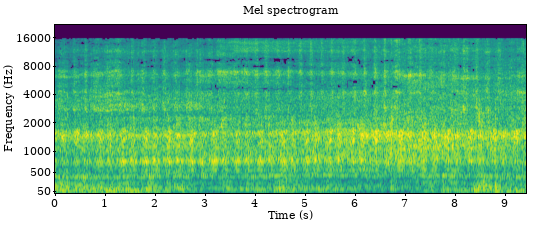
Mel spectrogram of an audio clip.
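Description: Tomy D51 toy steam locomotive running on plastic track: a steady whirring and hissing from its motor and its onboard sound and steam unit.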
